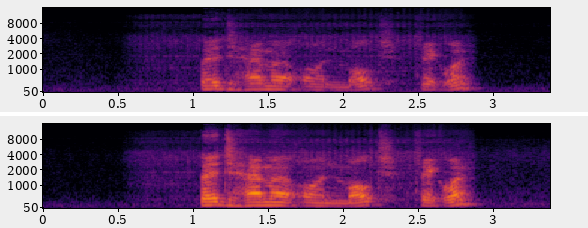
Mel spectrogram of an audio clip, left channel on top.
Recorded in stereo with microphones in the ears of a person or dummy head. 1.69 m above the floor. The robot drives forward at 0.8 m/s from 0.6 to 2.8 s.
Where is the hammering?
65° right (ahead or behind), 1.0 m; by 2.9 s 35° right (ahead or behind), 1.6 m.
